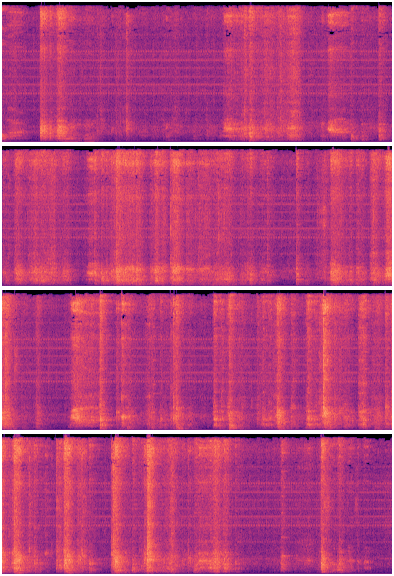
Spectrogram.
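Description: Knocks, scrapes and thuds of a heavy old aquarium window pane being pried loose and shifted in its frame, with a cluster of sharp knocks in the second half. Indistinct voices run alongside.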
